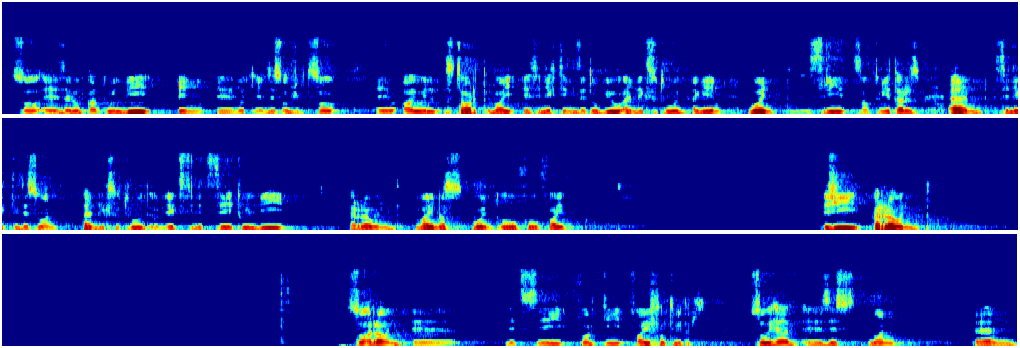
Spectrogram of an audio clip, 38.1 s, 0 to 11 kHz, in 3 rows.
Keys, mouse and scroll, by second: 1.9 x, 4.6 z, 5.3 a, 5.7 a, 6.1 b, 8.2 e, 10.9 a, 12.0 b, 13.9 e, 21.0 h, 22.1 ctrl+z, 23.1 g, 26.5 g, 34.1 KP_8, 34.6 KP_6, 34.9 z.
